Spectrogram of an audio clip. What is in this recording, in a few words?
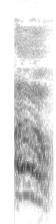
ow sound effect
